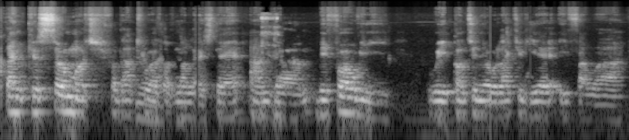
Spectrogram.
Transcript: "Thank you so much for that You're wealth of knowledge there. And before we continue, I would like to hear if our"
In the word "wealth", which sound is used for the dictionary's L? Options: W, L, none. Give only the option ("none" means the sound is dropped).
none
